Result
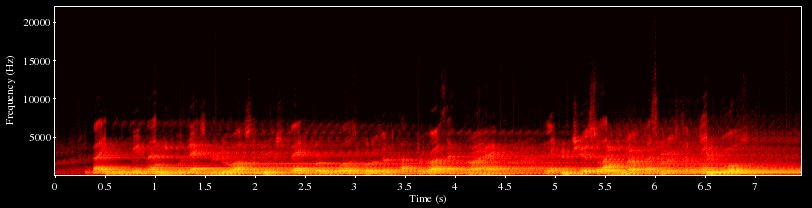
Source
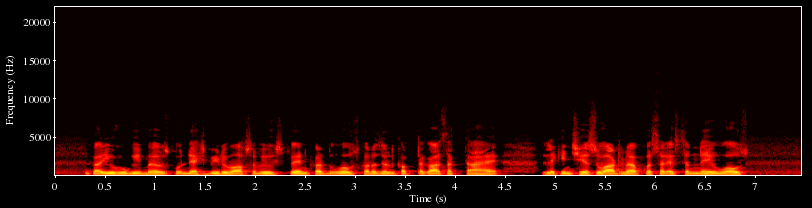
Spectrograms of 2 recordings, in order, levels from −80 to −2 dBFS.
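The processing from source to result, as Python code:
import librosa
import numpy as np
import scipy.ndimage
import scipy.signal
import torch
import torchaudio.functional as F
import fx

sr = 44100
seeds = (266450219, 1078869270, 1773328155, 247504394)

p1 = fx.pitch_ramps(x, sr, semitones=10.5, every_ms=501)
p2 = fx.dmg_crackle(p1, sr, seeds[0], per_s=18.0, level_db=-38.0)
p3 = p2 + fx.echo_swell(p2, sr, ms=85, loudest=5, wet_db=-15.0, dry=0)
y = fx.rev_spring(p3, sr, rt60_s=1.2, pass_ms=(38,), chirp_ms=20, drr_db=-1.5)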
